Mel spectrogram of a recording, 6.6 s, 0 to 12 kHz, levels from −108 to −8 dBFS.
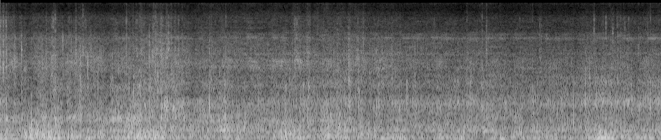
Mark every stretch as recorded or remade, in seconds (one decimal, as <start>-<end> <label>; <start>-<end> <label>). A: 0.0-2.7 remade; 2.7-4.5 recorded; 4.5-5.3 remade; 5.3-6.6 recorded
